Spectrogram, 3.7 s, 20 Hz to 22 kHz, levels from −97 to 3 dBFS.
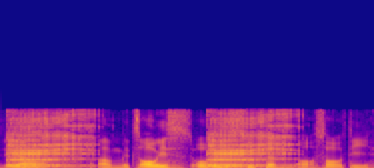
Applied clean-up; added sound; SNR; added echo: none; Burping, eructation; 1 dB; none.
